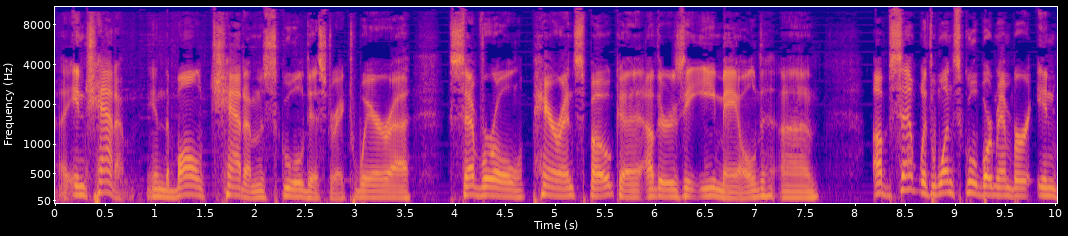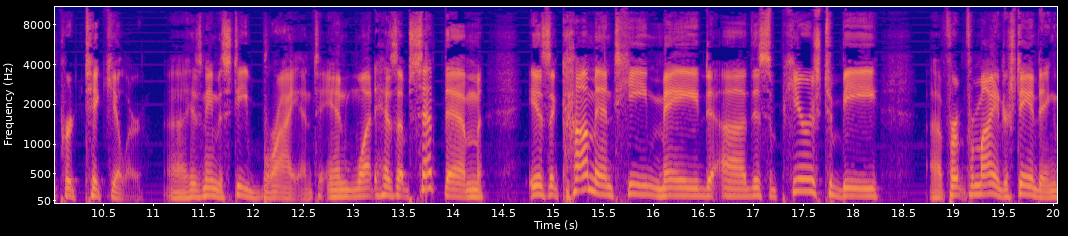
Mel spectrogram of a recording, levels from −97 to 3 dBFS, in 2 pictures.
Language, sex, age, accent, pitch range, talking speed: English, male, 40-59, American, 100-140 Hz, 155 wpm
